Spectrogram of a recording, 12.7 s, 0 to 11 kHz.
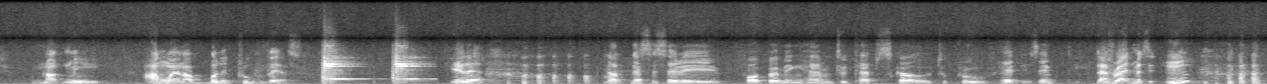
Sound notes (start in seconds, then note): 3.2 clangs; 4.8 laughing; 12.0 men laughing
